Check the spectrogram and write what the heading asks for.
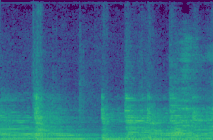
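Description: Live band music, instruments playing a passage between sung lines with no voice, sustained low notes under a few struck accents.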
